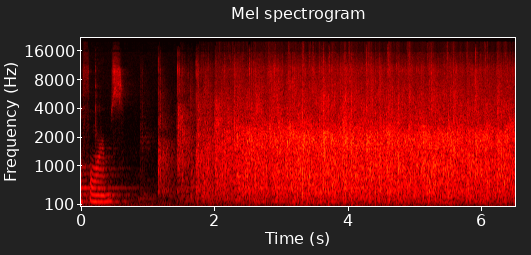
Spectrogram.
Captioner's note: applause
